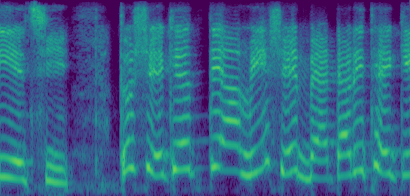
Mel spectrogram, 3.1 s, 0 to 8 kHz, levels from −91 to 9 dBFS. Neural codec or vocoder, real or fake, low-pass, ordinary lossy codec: codec, 16 kHz in and 24 kHz out, 1 kbps, XY-Tokenizer; fake; 7.2 kHz; Opus, 24 kbps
